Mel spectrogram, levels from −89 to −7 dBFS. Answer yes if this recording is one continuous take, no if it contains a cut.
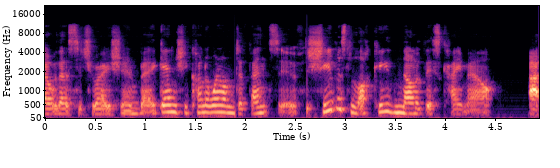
no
